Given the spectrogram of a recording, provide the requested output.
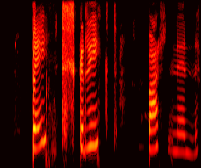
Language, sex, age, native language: Icelandic, female, 8, Icelandic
